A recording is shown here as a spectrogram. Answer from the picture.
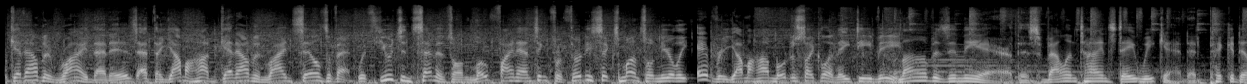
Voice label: Voiceover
